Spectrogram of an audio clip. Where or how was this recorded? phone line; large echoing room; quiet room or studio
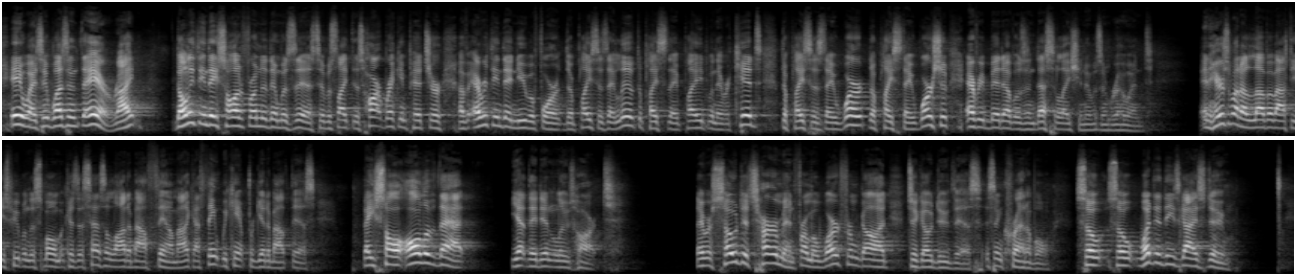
large echoing room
